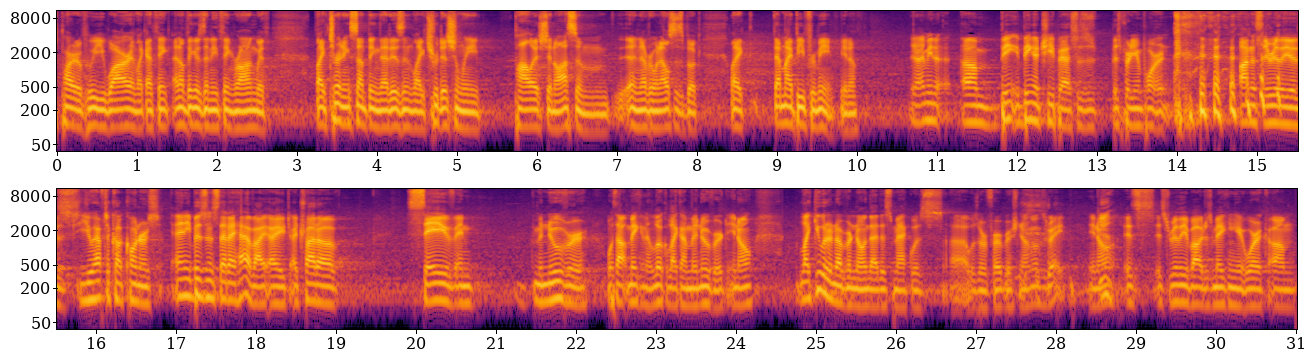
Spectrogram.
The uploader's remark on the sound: At a panel recorded at Chicago Athletic Association Hotel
